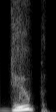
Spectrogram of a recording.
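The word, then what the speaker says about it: Doop: uh and I think I always pronounced it um like dupe like Loop but it's with a d dupe uh he's an ex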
